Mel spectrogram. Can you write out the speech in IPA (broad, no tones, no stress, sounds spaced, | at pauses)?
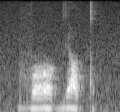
v ɔ ɡ ɛ tˤ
